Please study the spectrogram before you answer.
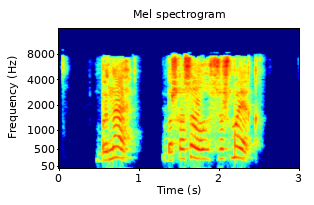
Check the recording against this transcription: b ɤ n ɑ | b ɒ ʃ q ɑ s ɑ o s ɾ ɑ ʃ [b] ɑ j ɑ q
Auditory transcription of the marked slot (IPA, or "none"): m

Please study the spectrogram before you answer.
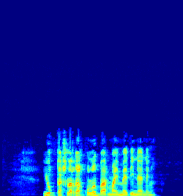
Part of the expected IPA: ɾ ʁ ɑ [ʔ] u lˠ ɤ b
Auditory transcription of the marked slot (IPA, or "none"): q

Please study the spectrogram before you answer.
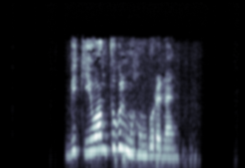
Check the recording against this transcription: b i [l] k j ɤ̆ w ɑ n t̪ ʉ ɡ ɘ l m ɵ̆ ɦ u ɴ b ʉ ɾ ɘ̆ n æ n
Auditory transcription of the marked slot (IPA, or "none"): none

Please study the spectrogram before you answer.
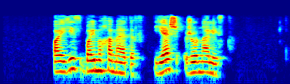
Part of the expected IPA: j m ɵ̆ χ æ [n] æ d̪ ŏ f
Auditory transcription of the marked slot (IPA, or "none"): m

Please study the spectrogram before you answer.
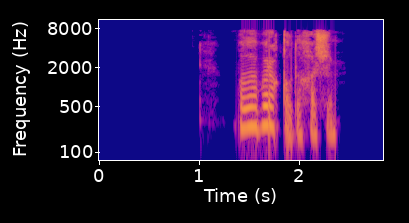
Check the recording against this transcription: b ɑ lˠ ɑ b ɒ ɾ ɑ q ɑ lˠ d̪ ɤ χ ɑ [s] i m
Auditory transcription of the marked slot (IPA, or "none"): ʃ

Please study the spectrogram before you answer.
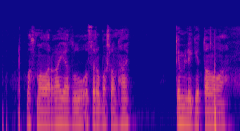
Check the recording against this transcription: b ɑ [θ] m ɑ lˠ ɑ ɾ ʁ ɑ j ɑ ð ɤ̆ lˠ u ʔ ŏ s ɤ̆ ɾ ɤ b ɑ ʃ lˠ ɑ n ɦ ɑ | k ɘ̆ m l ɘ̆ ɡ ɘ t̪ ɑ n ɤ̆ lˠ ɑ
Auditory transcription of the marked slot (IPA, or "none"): θ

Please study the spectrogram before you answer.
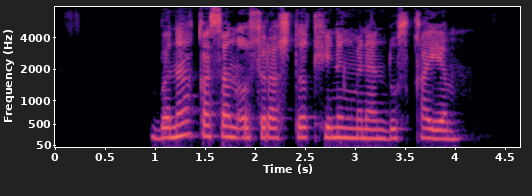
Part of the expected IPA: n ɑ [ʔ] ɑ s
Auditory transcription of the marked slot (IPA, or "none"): q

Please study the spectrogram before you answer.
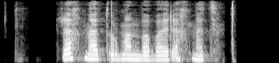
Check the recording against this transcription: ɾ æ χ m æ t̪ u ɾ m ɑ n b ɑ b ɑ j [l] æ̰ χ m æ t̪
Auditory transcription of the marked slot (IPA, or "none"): ɾ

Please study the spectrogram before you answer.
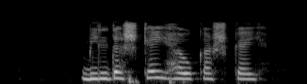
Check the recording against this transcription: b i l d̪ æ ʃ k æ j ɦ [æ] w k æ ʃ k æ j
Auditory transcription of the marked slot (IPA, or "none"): æ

